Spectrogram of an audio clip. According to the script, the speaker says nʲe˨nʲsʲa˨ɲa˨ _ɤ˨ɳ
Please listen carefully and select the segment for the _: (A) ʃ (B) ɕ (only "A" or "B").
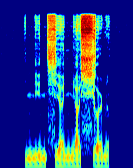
B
